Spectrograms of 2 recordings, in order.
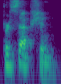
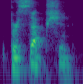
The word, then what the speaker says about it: perception: But sometimes it doesn't have a higher pitch, but it's definitely louder and longer than the other syllables. Take the word perception, which is already here. Perception, perception.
